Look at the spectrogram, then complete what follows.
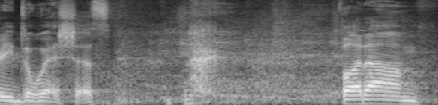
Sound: laughter

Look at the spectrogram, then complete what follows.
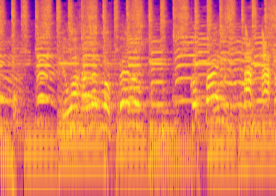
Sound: laugh

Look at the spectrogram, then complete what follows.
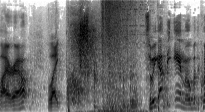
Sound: whooshing and crashing

